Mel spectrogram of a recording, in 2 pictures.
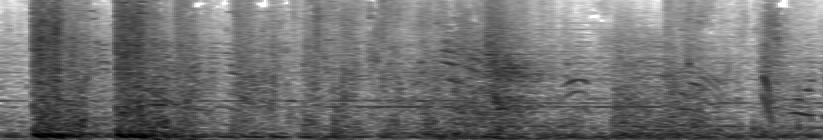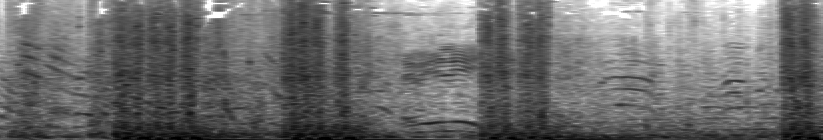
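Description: Gunfire crackles and booms in rapid bursts.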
